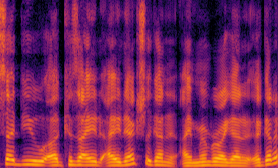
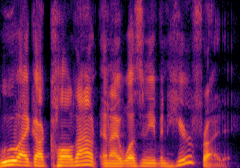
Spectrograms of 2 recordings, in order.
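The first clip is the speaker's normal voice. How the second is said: normal talking voice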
